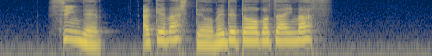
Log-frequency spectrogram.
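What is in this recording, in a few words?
voice, firm; shinnen akemashite omedetou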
